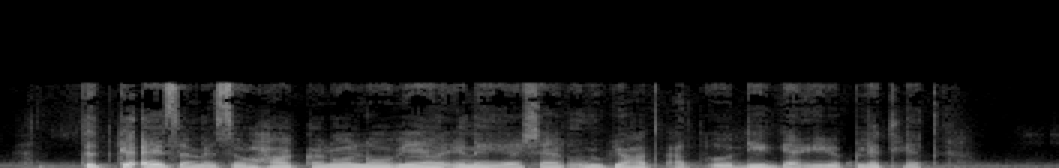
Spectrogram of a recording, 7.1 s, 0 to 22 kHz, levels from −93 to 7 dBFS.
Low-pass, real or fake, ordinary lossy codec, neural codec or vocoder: 14.4 kHz; fake; MP3, 48 kbps; codec, 44.1 kHz, 3.4 kbps, Pupu-Codec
